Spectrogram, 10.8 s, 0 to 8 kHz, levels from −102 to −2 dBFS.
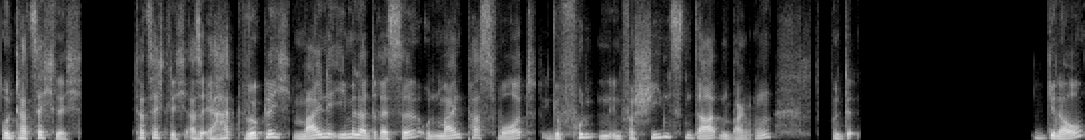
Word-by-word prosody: Und 140 -2 +4
tatsächlich 135 - +1 0.5
tatsächlich, - - -2
also, - - +3
er 110 - -2
hat 155 -2 -4
wirklich 175 +7 +4
meine 145 +10 +4
E-Mail-Adresse 150 -3 +2
und 125 0 -5
mein 140 +7 +1
Passwort 155 -3 -3
gefunden 130 +4 -2
in 120 - -3
verschiedensten 165 - -4
Datenbanken 125 -7 -1 0.6
und - - -4
d - - -5 1.8
Genau. 135 - +3
140 Hz, 105 wpm, -25 LUFS, 125-165 Hz, 1.8 s, Und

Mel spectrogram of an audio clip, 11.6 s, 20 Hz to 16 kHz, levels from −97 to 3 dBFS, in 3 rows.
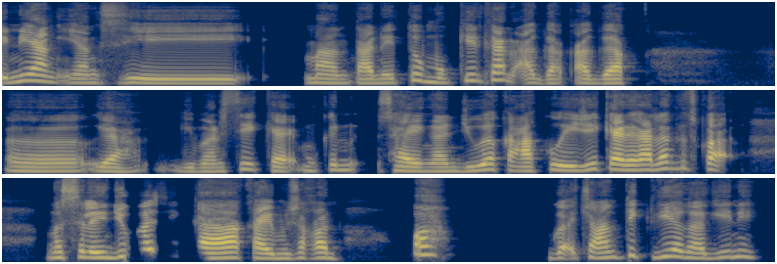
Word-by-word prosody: ini 200 +4 -2
yang 250 -4 +4
yang 180 0 -5
si, 175 +2 -9 0.9
mantan 175 -2 -2
itu 180 +11 -6
mungkin 190 +9 -5
kan 300 - +4
agak-agak, 175 0 -1 0.8
eee, 170 -1 -4
ya 165 - +2 0.3
gimana 160 0 -7
sih, 245 - -3
kayak 175 -4 -1
mungkin 200 +4 -9 0.2
saingan 170 -3 0
juga 215 +7 +2
ke - - -2
aku 180 +4 -1
ya. - - +4
Jadi 250 - -4
kadang-kadang 230 +4 +7
suka, - - +6 0.5
ngeselin 235 0 +3
juga 285 +2 -2
sih 290 - -35
Kak. 220 0 +9
Kayak 205 -2 +5
misalkan, 225 +2 0 0.4
"ah, 360 0 +4 0.5
nggak - - -1
cantik 240 +8 +1
dia, 280 +3 +1
nggak 210 -2 -1
gini" 260 +2 -5
205 Hz, 180 wpm, -24 LUFS, 175-235 Hz, 0.9 s, Kak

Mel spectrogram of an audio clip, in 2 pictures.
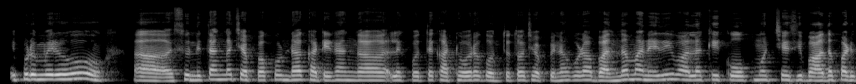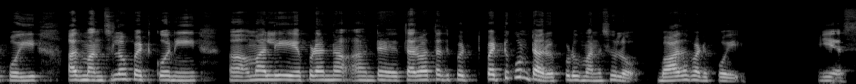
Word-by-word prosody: ఇప్పుడు 230 +2 +3
మీరు 230 0 +6 0.8
ఆహ్, 170 -2 +2
సున్నితంగా 225 +3 0
చెప్పకుండా 205 0 0
కఠినంగా 195 0 0 0.3
లేకపోతే 190 0 -4
కఠోర 190 +1 0
గొంతుతో 180 +2 -2
చెప్పినా 185 0 -3
కూడా 200 +1 0
బంధం 185 +6 +1
అనేది 210 +1 0
వాళ్ళకి 205 0 0
కోపం 195 +1 -1
వచ్చేసి, 205 -1 -3
బాధపడిపోయి 190 -1 +1 0.4
అది 205 0 +4
మనసులో 195 +5 0
పెట్టుకొని, 205 -3 0 0.5
ఆ! - - +1 0.2
మళ్ళీ 215 0 +3 0.2
ఎప్పుడన్నా 205 0 +1 0.2
అంటే 195 +1 -1 0.2
తర్వాత 205 +2 +4
అది 210 0 -8
పెట్టు 205 0 -4
పెట్టుకుంటారు. 240 - +2
ఎప్పుడు 200 +3 -1
మనసులో, 175 +2 -2 0.4
బాధపడిపోయి. 180 -4 0 0.9
యెస్. 165 -1 -5
200 Hz, 110 wpm, -22 LUFS, 190-210 Hz, 0.9 s, మీరు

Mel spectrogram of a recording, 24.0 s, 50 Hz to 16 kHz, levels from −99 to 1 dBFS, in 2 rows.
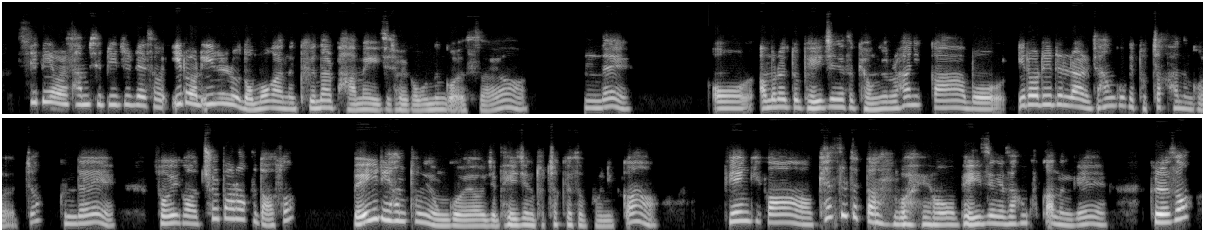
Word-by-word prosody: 12 345 +1 -2
월 305 -3 +2
31 275 -1 -2
일에서 250 -6 -1
1 300 +3 +2
월 295 -3 +4
1 300 +1 +1
일로 285 -5 0
넘어가는 170 +2 0
그날 195 +1 -1
밤에 150 0 -3
이제 145 +1 -5
저희가 140 -2 -5
오는 150 +3 -3
거였어요. 160 +6 -6 0.6
근데 195 -2 -4 0.8
어 180 0 0
아무래도 205 0 0
베이징에서 195 +2 +1
경유를 175 +2 -3
하니까 200 -8 -2
뭐 165 -1 +1 0.2
1 250 +3 0
월 275 0 +6
1 280 0 -1
일날 235 -8 +1
이제 195 +2 -7
한국에 240 -1 -6
도착하는 180 -1 -7
거였죠? 170 - -9 0.2
근데 200 -3 -2 0.4
저희가 205 -1 +2
출발하고 320 -3 0
나서 175 - -3 0.6
메일이 285 - +7
1 270 -2 +2
통이 245 -4 -2
온 150 -2 0
거예요 150 -1 +1
이제 145 0 -1
베이징 165 0 0
도착해서 165 -1 -5
보니까. 150 - -4 0.7
비행기가 230 -7 +3
캔슬됐다는 325 - +1
거에요 175 -1 +1
베이징에서 195 0 +2
한국 210 0 -10
가는 170 -4 -1
게. 175 0 -4 0.4
그래서 245 +10 +8
195 Hz, 290 characters per minute, -24 LUFS, 170-250 Hz, 0.8 s, 그래서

